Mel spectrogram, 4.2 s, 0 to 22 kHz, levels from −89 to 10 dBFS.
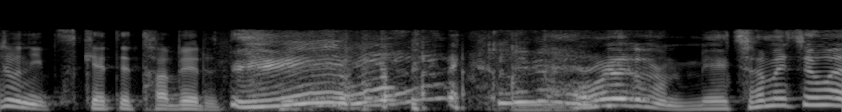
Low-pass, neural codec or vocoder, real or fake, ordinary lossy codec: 7.2 kHz; codec, 16 kHz, 4 kbps, X-Codec, HuBERT features, trained on balanced general audio; fake; none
